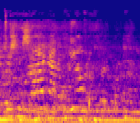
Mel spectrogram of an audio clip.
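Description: Voices of people in the store over background music.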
